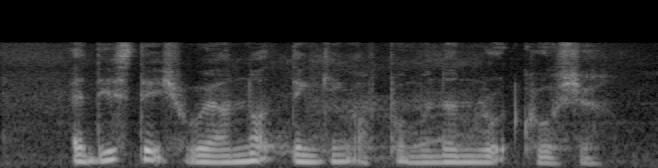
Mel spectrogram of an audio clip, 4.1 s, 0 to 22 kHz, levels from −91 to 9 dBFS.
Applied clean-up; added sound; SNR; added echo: none; Zipper (clothing); 19 dB; none.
